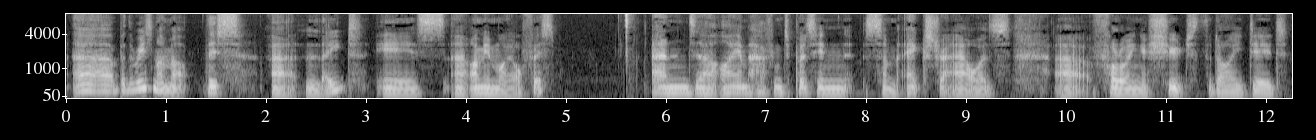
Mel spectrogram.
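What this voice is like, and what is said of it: Tired, sleepy voice. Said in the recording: “I'm quite tired. You can probably tell from my voice.”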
